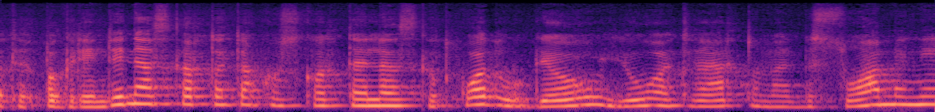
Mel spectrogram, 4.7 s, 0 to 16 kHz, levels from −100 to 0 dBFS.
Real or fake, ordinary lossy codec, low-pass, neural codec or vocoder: fake; MP3, 96 kbps; 14.4 kHz; autoencoder, 48 kHz, 32 numbers a frame, DAC-VAE, trained on Japanese speech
